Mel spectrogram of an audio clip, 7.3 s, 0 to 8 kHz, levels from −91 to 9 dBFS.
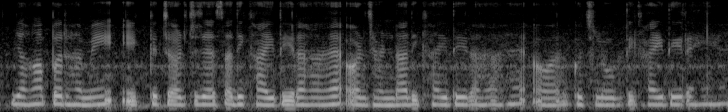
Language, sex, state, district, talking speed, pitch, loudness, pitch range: Hindi, female, Maharashtra, Solapur, 190 wpm, 200 Hz, -30 LUFS, 190-210 Hz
